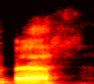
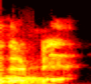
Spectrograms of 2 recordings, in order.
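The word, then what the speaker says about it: Bith: Beth ran shut up no bi is how you pronounce their name dang you ruined my joke by saying it incorrectly the first time gosh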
